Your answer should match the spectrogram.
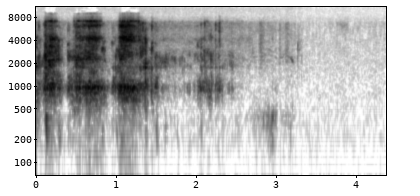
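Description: Hand-held trigger spray bottle misting water onto the painted wardrobe door: a few quick hissing sprays, fading away after about a second and a half.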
